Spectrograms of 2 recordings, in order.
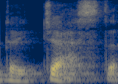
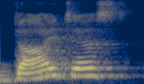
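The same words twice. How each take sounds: First: GEST in digest stressed, lower; stress on second syllable. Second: High DI in digest, punched; stress on first syllable. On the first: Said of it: "the stress is on the second syllable". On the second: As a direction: say digest as DI-gest. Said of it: "the stress is on the first syllable". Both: Shown as a demonstration.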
